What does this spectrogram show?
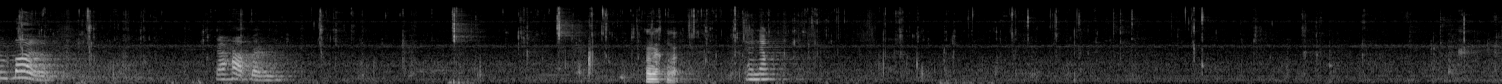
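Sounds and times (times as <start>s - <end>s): people chewing and biting: 0.4s - 15.0s.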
